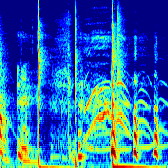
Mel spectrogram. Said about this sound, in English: I'm putting those claps in to mark this timestamp.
